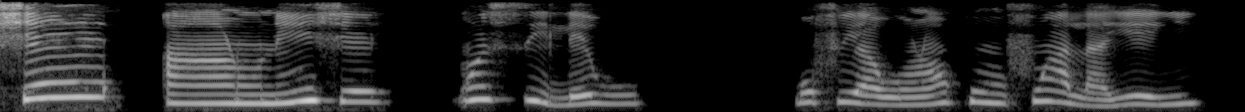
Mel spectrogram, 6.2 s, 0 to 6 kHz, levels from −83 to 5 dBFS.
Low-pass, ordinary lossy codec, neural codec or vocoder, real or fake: 5.4 kHz; none; none; real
